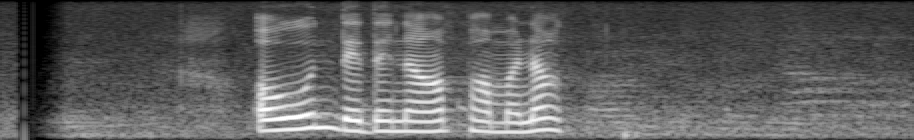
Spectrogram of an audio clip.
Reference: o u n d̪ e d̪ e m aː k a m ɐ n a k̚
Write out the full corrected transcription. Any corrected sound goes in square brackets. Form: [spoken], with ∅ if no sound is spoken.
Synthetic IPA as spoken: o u n d̪ e d̪ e [n] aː [p] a m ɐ n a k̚

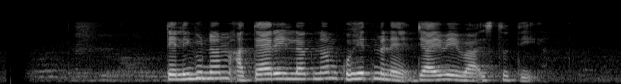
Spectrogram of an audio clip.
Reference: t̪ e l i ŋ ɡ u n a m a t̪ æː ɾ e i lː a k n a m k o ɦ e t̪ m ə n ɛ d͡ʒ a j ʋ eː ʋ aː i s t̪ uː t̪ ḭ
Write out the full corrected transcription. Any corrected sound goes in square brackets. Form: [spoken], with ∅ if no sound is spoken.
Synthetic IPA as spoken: t̪ e l i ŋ ɡ u n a m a t̪ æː ɾ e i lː a k n a m k o ɦ e t̪ m ə n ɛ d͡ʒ a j ʋ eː ʋ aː i s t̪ [u] t̪ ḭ

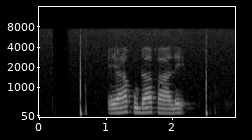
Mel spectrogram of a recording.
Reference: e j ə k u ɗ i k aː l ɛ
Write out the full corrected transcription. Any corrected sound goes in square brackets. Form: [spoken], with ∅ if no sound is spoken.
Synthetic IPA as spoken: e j [a] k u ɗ [a] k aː l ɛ

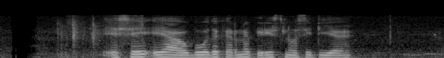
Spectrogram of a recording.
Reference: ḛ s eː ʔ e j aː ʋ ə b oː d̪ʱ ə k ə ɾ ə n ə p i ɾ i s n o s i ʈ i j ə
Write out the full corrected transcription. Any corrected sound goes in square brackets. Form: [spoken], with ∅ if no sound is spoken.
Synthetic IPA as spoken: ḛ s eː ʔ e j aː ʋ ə b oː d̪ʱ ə k ə ɾ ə n ə p i ɾ i s n o s i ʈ i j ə

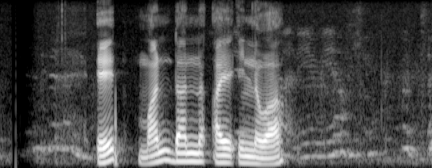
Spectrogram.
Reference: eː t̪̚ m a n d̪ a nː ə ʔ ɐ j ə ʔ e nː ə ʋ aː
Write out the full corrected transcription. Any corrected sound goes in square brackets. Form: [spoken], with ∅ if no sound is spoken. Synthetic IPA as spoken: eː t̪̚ m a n d̪ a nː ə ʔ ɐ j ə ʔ [i] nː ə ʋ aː

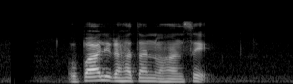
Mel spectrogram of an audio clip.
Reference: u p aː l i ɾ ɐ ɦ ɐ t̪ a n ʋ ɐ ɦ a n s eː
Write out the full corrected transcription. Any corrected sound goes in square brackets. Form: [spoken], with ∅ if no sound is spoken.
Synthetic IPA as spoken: u p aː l i ɾ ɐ ɦ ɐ t̪ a n ʋ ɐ ɦ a n s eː

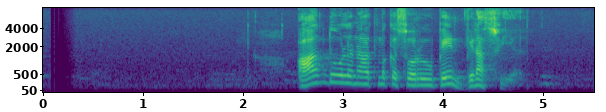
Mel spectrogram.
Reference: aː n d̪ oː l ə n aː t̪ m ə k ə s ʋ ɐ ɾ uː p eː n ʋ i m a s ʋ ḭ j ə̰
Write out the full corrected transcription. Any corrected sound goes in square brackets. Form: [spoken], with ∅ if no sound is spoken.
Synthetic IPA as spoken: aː n d̪ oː l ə n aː t̪ m ə k ə s ʋ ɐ ɾ uː p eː n ʋ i [n] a s ʋ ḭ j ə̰

